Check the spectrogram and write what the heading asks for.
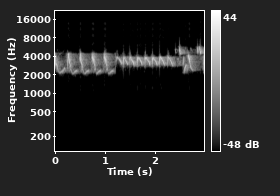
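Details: Gacor canary rolling song for bird training: slow buzzy swooping notes about four per second, then a rapid fluttering warble, and a few scattered high chirps at the end.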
